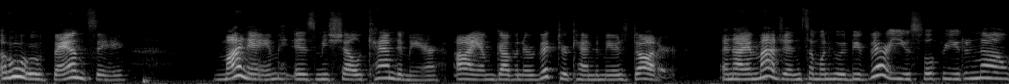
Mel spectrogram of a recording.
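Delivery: amused, chuckling and snickering. Narrator voices the governor's daughter introducing herself to an envoy, snickering. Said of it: "she just kind of snickers and goes".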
